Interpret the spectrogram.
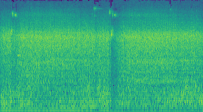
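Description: Passenger train passing close by at speed: a loud, steady rush and rumble of wheels on rail, with two sharp knocks about two seconds apart.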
